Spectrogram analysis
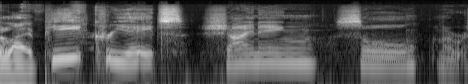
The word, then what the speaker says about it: Sol: Pete creates shining soul. I'm going to spell it soul candles. SOL.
